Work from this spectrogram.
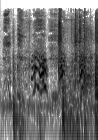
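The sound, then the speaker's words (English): A small dog yips and barks excitedly while playing fetch with a ball thrown against a house, giving a few short, high bursts in an uneven rhythm. “Now bring it back here. There's a good dog.”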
